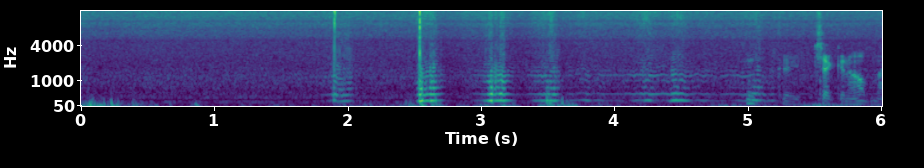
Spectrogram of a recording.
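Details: Honey bee swarm arriving at a swarm trap behind a garage, a cloud of bees flying overhead toward a new home; low droning buzzes swell and fade in repeated bursts as bees pass close, with quiet gaps between.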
